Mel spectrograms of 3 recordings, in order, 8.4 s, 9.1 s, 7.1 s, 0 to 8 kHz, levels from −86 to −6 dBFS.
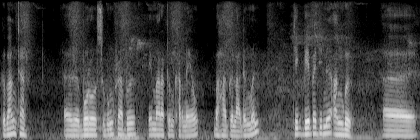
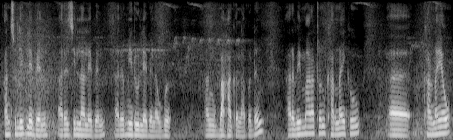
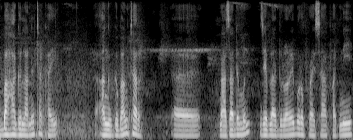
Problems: low volume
